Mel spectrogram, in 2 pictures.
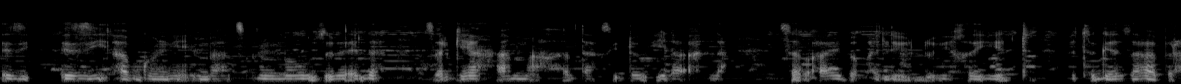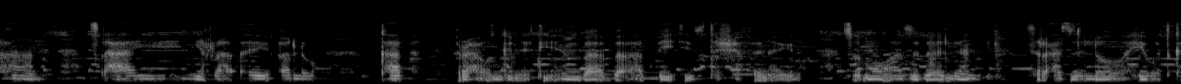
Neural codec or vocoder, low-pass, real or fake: none; 7.2 kHz; real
